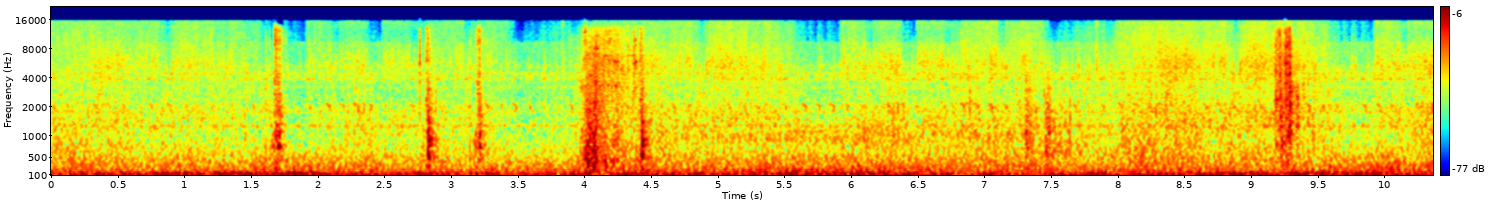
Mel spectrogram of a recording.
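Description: Small metal objects clink and clatter as they are picked up.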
